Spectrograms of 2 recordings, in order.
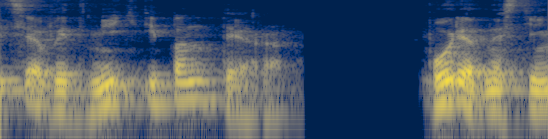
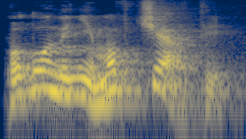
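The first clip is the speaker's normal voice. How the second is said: put-on high-pitched boy giving orders; shouted command; 7 semitones higher than usual. A narrator's reading. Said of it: "закричав білобрисий".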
